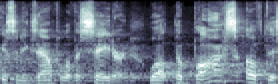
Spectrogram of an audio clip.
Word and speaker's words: satyr: And I'm like, satyr, satyr. It's satyr. Now we know, satyr.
